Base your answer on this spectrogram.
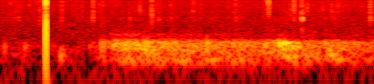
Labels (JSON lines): {"label": "anthrophony, bomb", "recorder": "HydroMoth"}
